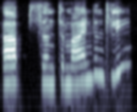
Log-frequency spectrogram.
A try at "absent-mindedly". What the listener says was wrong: Yeah, absent-mindedly. Correct.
